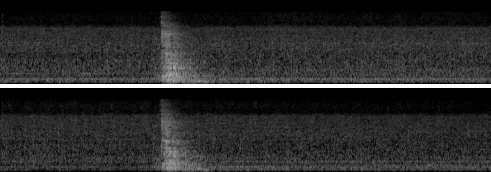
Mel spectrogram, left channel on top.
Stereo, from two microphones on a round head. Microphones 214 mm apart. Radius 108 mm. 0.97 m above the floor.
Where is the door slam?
20° right (ahead or behind), 8 m.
